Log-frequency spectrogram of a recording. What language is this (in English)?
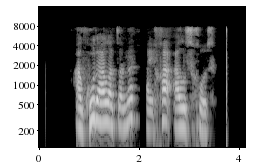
Abkhazian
